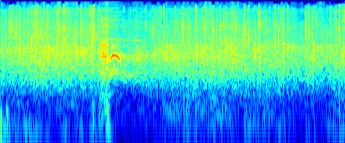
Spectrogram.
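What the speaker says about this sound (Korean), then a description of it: "박수 한번 쳐주지." A congregation at a church sermon claps in a short, dense burst of applause that carries evenly through the whole moment, moderately loud and fairly close.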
